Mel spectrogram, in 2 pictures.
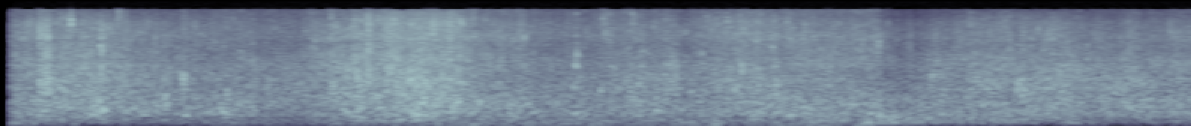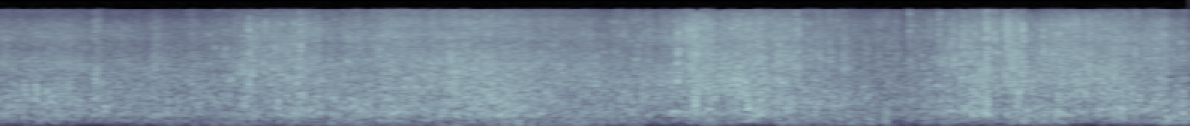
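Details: Continuous roaring wind buffeting the microphone, swelling and fading in gusts, with no animal voice.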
